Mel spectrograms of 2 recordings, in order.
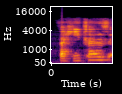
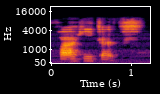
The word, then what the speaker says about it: fajitas: There is an alternate pronunciation, so we have fajitas and fajitas.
